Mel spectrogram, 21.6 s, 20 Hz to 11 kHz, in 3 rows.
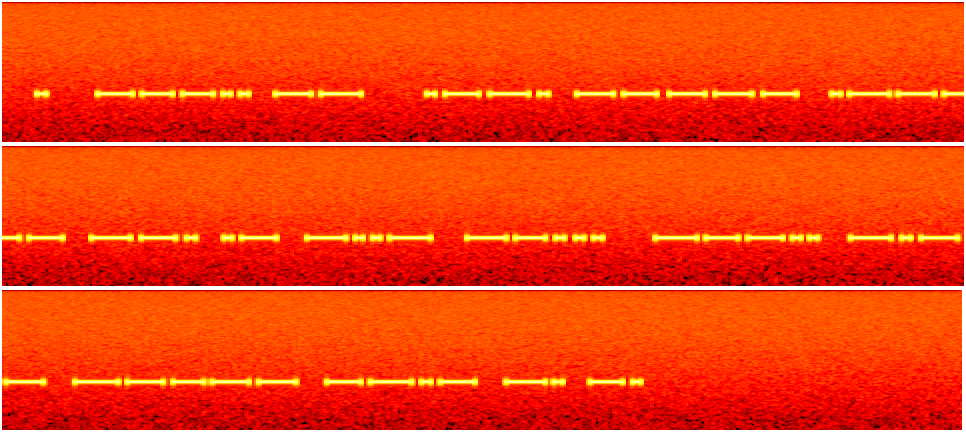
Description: Morse code, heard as a keyed tone, hand-sent with a straight key, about 18 wpm, 1190 Hz. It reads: E 8M P01GAX7 8Y0QNN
